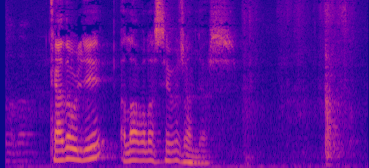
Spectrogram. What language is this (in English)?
Catalan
